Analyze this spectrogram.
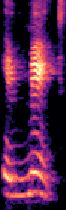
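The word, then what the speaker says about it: אמת: Es la palabra verdad, la palabra hebrea que se utiliza en las Escrituras es la palabra emet. Se escribe así. Es la fonética. Emet. E-M-E-T.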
